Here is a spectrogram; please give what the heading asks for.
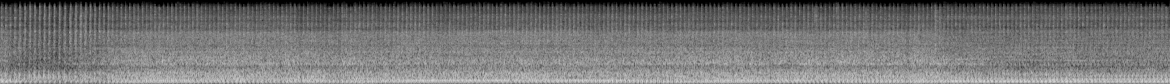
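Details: Mower, first spring cold start, pull-started on choke: steady even single-cylinder drone, no misses or knocks, settling smoothly as it warms; healthy.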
